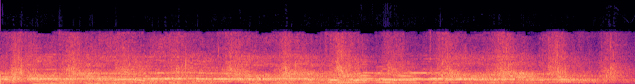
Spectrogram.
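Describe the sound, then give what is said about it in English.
Crowd celebrating at a Polish opposition party headquarters after exit polls on a general election evening, with a loud, continuous roar of cheering and shouting throughout. “That was the sound of celebration on Sunday evening at the opposition party headquarters after exit”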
